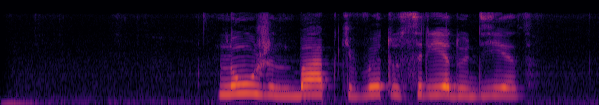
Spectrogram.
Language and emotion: Russian, angry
